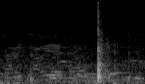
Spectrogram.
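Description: A bat strikes the ball once in a mixed-division baseball game at Stade du Rempart, a single sharp crack about midway through over a murmuring outdoor background.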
